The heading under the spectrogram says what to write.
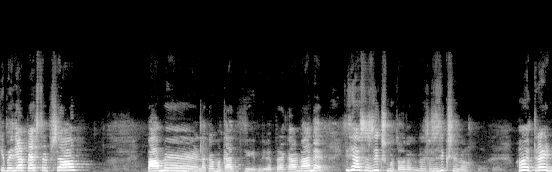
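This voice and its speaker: A woman's extremely high pitch, bright and sharp in tone, with lively intonation, big swings in loudness, a moderate pace and long, frequent pauses. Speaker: gaming youtuber. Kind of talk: gameplay commentary.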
